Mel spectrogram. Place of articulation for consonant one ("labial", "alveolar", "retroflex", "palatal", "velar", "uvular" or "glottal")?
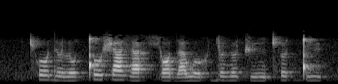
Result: palatal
